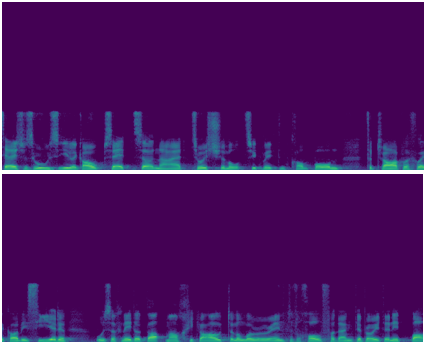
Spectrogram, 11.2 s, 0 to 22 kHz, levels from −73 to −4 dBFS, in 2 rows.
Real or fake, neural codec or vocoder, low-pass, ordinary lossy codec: fake; codec, 16 kHz, 1 kbps, FunCodec, trained on LibriTTS, 50 frames a second; none; none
